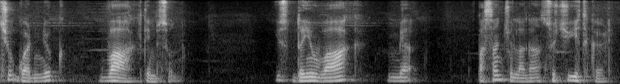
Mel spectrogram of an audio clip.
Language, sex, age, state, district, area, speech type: Kashmiri, male, 18-30, Jammu and Kashmir, Kulgam, rural, spontaneous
